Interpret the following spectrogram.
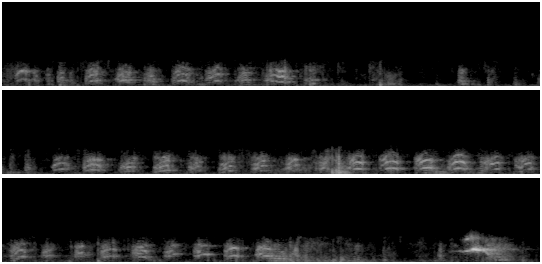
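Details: Puppies giving thin, high squeaky yips in quick regular series of about four per second, a short pause, then more runs, ending with one louder sharper yelp; quiet background.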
